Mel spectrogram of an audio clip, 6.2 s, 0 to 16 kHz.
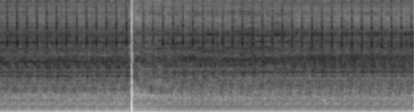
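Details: Renault Kangoo 1.5 dCi at idle: loud, sharp, regular metallic knocking about three times a second; severe internal engine knock, engine described as blown.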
